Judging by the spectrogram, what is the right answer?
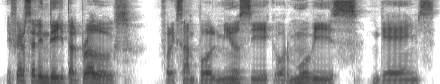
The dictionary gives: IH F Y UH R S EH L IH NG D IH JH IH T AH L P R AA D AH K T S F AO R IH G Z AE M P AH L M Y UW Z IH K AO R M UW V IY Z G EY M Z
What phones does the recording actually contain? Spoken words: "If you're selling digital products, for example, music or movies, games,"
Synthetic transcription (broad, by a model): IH F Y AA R S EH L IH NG D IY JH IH T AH L P R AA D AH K T S F AO R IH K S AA M P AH L M Y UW S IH K AO R M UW B IY S G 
